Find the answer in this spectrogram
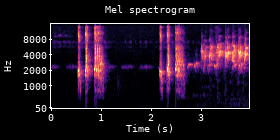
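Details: Male and female quail calls used to lure birds into traps: two bursts of three harsh, scratchy notes, followed by a rapid high chattering run.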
